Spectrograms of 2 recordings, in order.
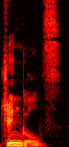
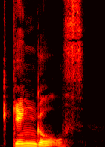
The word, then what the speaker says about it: Jingles: The first syllable in Jingles begins with a soft G, Jingles. So a hard G would be Gingles. As in, so he says, as in a shot of the juniper-infused alcoholic spirit, often paired with tonic and oversized bulbous glasses. That's gin. Therefore, the name is Jingles. Jingles.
